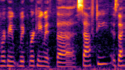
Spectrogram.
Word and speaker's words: Safdie: And what was it like working with Safdie? Is that how you pronounce those names?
